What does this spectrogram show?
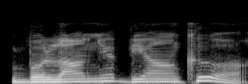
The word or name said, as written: boulogne billancourt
